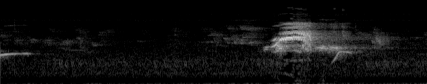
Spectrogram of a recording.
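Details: Black-naped oriole in Kaohsiung, Taiwan, 9 May 2016: after a brief whistle and a pause, a loud rasping, nasal squawk lasting nearly a second, trailing into a short falling note.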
